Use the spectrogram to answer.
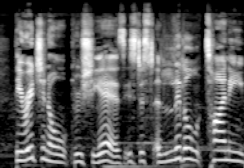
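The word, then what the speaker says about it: Bouchier: right we call it bushier because it's spelled b o u c h i e r and it looks like you should say butcher in another language perhaps it's not I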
